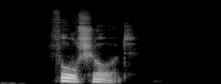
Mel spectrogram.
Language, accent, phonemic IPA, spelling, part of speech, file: English, Australia, /foːl ʃoːt/, fall short, verb, En-au-fall short.ogg
- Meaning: To be less satisfactory than expected; to be inadequate or insufficient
